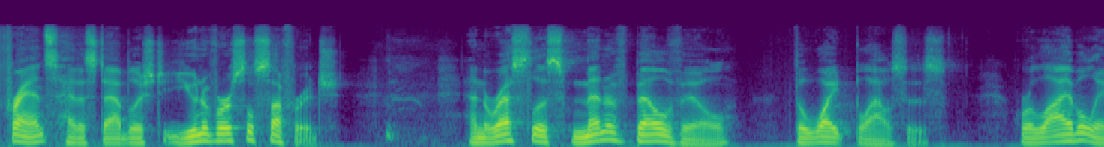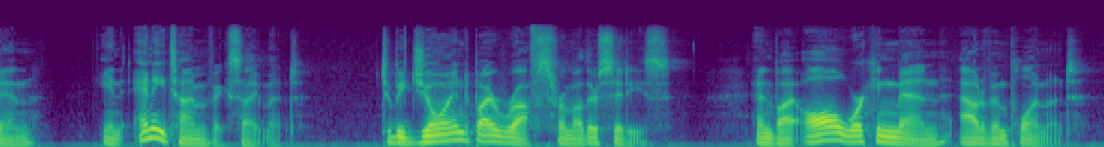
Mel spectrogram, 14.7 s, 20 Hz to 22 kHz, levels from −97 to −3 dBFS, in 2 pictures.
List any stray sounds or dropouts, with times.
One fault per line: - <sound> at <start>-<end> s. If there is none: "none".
- throat clearing at 2.6-2.9 s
